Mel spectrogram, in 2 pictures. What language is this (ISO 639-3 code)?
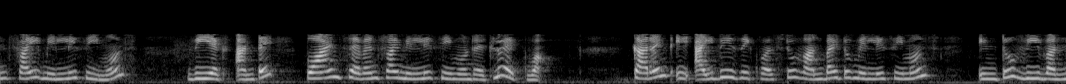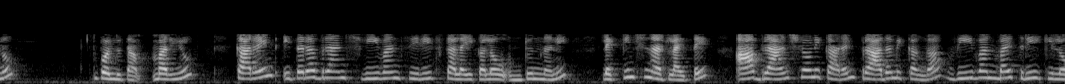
tel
